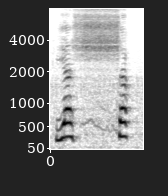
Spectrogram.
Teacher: Lama 2 harokat. Yashak, shinnya sya besar dibaca ditekan dulu karena ada tasydid.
